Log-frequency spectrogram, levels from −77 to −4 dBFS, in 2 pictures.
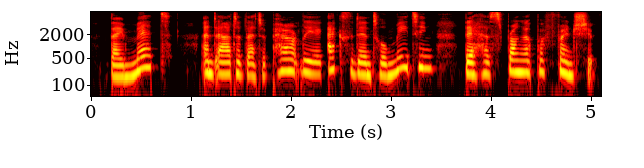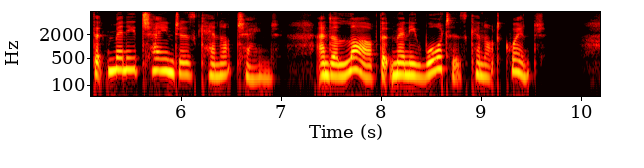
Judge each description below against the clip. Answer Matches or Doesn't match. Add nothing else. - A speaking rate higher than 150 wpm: Matches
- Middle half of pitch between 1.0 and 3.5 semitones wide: Doesn't match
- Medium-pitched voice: Doesn't match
